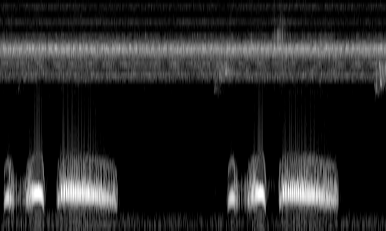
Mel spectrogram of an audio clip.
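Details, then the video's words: Spotted dove with a loud voice, recorded as a lure for other doves. Two quick phrases follow each other, each a short stuttered coo and a long, smooth, falling coo, with a steady high-pitched hiss behind. "Terkukur anda langsung respon dengan pancingan terkukur ini ||terkukur suara besar"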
